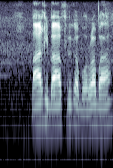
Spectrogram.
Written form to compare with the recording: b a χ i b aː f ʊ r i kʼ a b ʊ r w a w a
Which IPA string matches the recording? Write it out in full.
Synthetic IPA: b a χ i b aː f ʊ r i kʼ a b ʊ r w a b a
